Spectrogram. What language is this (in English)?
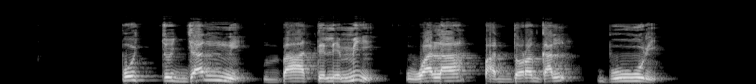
Borgu Fulfulde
